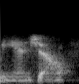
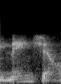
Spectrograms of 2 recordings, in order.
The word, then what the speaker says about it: Mienshao: So just straight away from that, you know, I'm going to Volt Switch and go right into my own Mienshao, or excuse me, Mainshao, it's pronounced.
